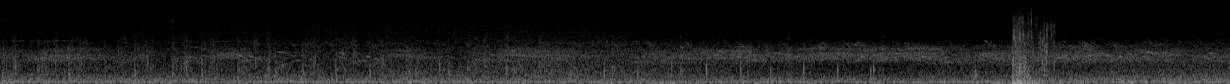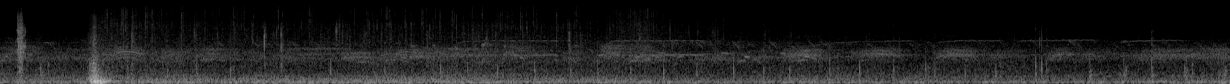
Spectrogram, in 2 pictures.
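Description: Footsteps crunch over gravel and dry grass.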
